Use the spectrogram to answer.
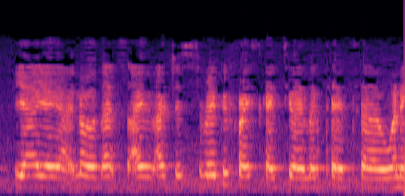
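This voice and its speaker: A woman speaks at a fairly quick pace. Noticeable background noise runs beneath her. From Edmonton, Canada (born in Romania). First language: Romanian. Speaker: language teacher and PhD student. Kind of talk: casual chat.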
